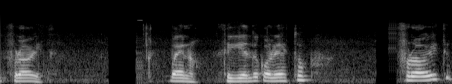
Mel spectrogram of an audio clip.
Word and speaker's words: Freud: pero en otros países de latinoamérica le dicen Simon freut también es válido porque el nombre este si uno lo ve en español lo leemos en español es Simon freus claro uno lo quiere pronunciar como se pronuncia en la lengua original de Simon Freud bueno siguiendo con esto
